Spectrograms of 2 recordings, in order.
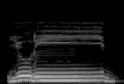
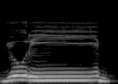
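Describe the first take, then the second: Both takes have the same delivery.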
